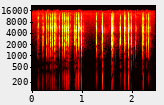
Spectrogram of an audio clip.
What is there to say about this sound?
Creepy Shoe Sound
creepy, shoe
